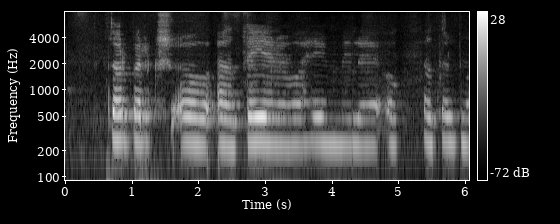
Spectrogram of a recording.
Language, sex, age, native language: Icelandic, male, 12, Icelandic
